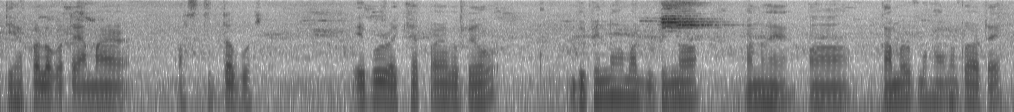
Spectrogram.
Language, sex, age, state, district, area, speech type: Assamese, male, 18-30, Assam, Kamrup Metropolitan, urban, spontaneous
